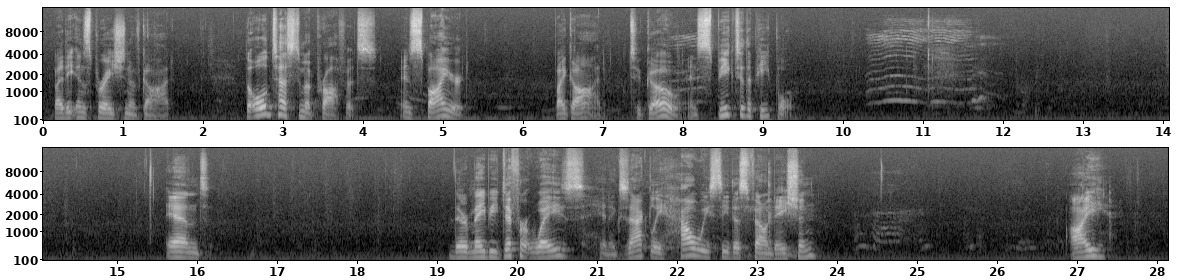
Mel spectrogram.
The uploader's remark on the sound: Message preached at Word of Hope on November 26, 2023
